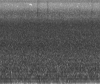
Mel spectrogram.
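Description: Steady room noise: a low hum under an even hiss, with no distinct knocks or clicks.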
